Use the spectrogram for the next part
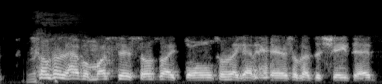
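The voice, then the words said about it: Brooklyn accent. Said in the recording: “my Brooklyn accent, it's something that stands out”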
